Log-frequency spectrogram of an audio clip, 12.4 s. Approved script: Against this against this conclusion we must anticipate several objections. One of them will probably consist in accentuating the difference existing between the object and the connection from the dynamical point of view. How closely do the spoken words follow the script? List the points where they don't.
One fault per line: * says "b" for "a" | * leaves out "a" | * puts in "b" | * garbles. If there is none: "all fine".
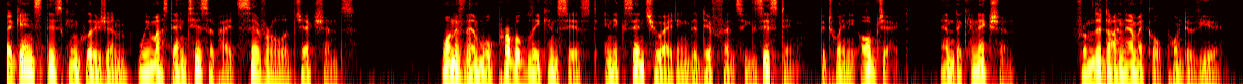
* leaves out "against this"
